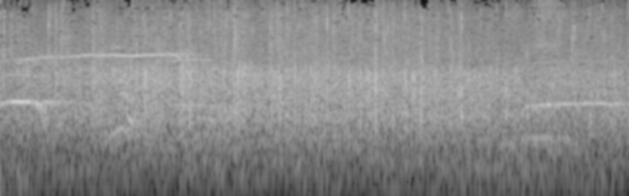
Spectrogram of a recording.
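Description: A crowd claps steadily in a dense, continuous round of applause filling a large room, with a faint whistle or tone drifting above the clapping.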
